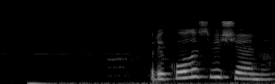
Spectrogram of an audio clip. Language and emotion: Russian, neutral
